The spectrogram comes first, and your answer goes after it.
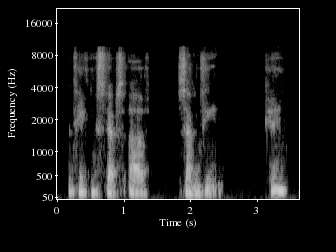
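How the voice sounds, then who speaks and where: A man with a fairly high pitch and a dark, mellow, somewhat breathy tone speaks at a moderate pace with ordinary pitch variation in a dry, close sound with no echo. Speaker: statistics instructor. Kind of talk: tutorial. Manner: halting.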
